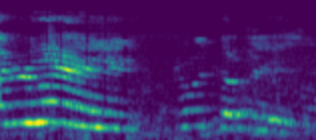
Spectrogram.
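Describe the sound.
A child cries at a religious teaching gathering: a wavering, high-pitched wail that slides downward, then a few shorter sobbing cries follow.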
